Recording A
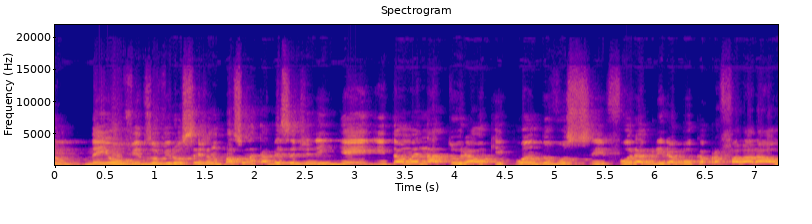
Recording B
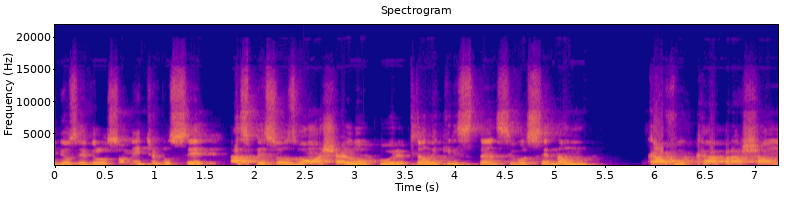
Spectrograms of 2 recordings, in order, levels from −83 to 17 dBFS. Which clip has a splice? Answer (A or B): B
